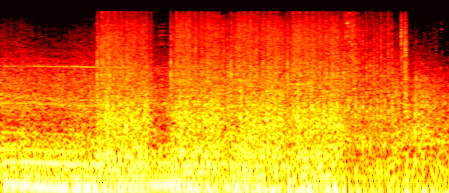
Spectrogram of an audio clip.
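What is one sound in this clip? Gunfire bursts in rapid rounds.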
